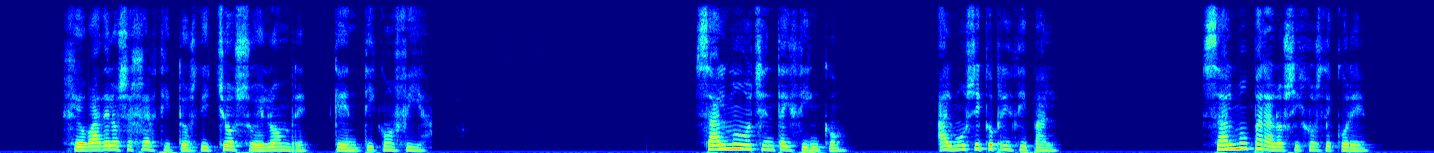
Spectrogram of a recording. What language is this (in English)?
Spanish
